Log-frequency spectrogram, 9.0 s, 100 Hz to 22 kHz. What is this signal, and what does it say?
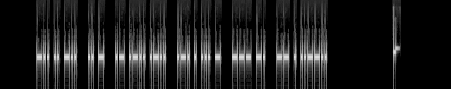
Morse code, heard as a keyed tone, about 34 wpm, 700 Hz. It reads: DID IT ALL REST ON ME?
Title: Sentences from Top 500 Words 35wpm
